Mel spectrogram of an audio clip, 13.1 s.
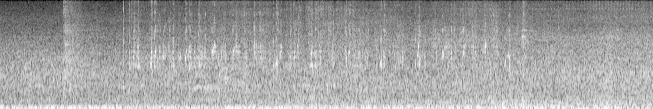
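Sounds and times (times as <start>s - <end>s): short squeaks: 2.4s - 10.7s
diesel train rumble: 5.4s - 13.0s.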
